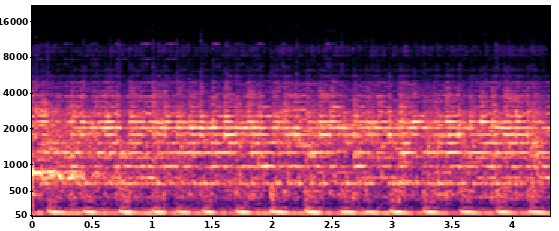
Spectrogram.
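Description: Nautanki stage band playing a fast, even drum beat of about four strokes a second on nagada and dholak drums, under held melody notes.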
